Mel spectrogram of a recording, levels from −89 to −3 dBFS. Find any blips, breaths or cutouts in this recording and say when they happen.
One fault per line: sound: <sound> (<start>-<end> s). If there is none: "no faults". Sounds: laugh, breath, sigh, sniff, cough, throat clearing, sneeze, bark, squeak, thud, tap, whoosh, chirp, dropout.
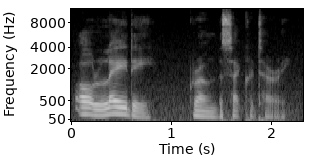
no faults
